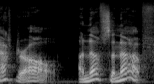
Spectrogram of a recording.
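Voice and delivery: down-home, homespun, folksy delivery. Retelling a character looking at the camera: imitating the folksy character. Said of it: "That was a good impression".

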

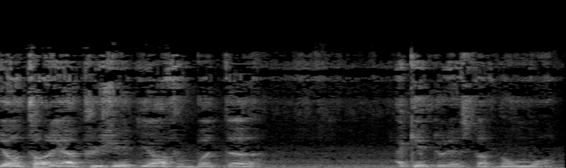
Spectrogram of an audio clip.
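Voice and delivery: very soft, breathy, very quiet character voice. Playing a scene where Rocky turns down an offer: Rocky voice. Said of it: "my Rocky impression".

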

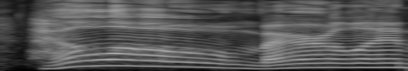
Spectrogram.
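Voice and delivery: put-on slow slurred voice. Speaker retelling what grandfather said to the gathered grandkids, imitating his slow slurring way. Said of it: "in his slow, slurring way".

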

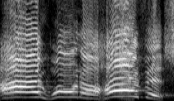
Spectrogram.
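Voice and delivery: shouting at the top of the lungs. Speaker urging the audience to stand up and shout, shouting at full volume. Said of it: "shout to the top of your lungs".

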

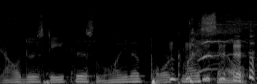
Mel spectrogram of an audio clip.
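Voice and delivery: mopey, swooping sad-sack cartoon donkey moan. Quoting Rose's line from the story being retold: Eeyore voice. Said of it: "That was my Eeyore voice".

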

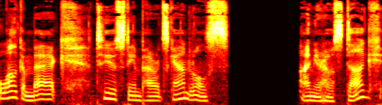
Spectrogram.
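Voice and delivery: slightly quiet, softly soothing voice. Podcast host opening the show while a child sleeps, slightly quiet soothing voice. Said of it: "I'm trying to be slightly quiet".

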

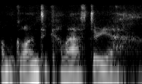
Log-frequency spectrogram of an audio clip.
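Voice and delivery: very quiet, hushed voice, faintly Irish. Joking along with a movie threat line: Liam Neeson voice. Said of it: "It's just a subtle Irish accent".

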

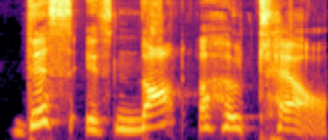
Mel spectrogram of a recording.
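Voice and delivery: sudden, snapping, stern tone. Fanny snaps at March, who demands to be accommodated: suddenly stern snap. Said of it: "snaps Fanny in a suddenly stern voice".

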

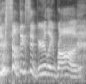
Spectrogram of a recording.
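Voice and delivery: mock frightened, high, rushed, rattled-off panicked voice. Retelling a friend choking, voicing her thought: imitating someone's frightened panic. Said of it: "I saw the fright in her eyes".

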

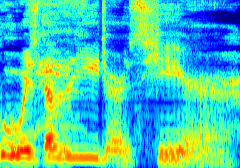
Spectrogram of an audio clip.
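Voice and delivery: put-on undead creature voice. Narrating a scene as an undead creature steps forward; undead creature voice. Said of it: "undead creature steps forward".

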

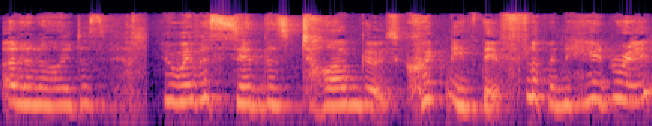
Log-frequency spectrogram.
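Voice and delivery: play-acted, high-pitched, tearful sobbing through crying. Retelling her answer when asked what's wrong: retelling her sobbing. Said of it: "And I am sobbing".

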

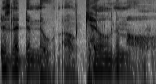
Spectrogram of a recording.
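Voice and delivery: very quiet, calm, soft, deep gravelly bass voice. Speaker quoting how he always says it, imitating a very deep low voice. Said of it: "avec sa petite voix, Red basse, puis comme super grave".

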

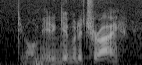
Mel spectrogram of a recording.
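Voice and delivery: very quiet, soft-spoken, hushed voice. Telling Dad what he said back then, very quiet voice. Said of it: "in a very quiet voice goes".

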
